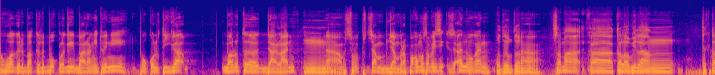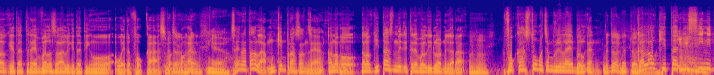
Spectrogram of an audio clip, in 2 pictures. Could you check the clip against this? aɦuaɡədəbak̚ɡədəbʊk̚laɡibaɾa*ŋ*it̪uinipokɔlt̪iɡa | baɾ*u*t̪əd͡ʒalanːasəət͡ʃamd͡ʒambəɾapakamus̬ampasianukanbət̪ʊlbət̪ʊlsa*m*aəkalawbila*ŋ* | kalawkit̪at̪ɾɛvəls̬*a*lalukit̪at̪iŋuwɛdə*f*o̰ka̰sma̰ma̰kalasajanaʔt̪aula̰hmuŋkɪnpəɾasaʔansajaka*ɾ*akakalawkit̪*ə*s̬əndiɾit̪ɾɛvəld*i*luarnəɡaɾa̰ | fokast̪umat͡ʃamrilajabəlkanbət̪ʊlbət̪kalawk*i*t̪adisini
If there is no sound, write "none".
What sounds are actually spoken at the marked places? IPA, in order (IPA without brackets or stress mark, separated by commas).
ŋ, u, m, ŋ, ə, f, l, a, i, i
